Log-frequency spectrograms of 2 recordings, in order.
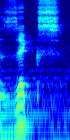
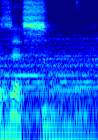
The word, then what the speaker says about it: XIX: It's the exact same spelling, a different pronunciation. XIX XIX, not ZX. The the navigators are referred to as the Zixs, and the uh guys in front of you are referred to as the Ziss.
